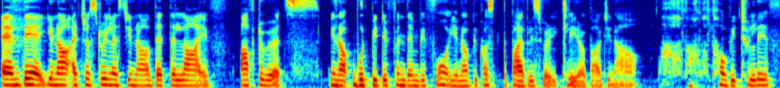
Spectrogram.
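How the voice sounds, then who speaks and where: A woman speaks with a German accent at a moderate pace and fairly low pitch. Her intonation is monotone and flat, with vocal fry. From Germany. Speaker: guest speaker sharing faith story. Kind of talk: interview testimony. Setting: studio. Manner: conversational, many fillers.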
